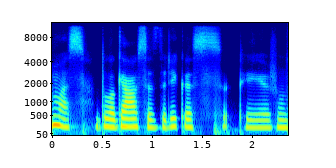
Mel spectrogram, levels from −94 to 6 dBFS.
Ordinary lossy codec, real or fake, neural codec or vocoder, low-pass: MP3, 96 kbps; fake; codec, 24 kHz, 0.9 kbps, WavTokenizer, large speech release; 10.8 kHz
